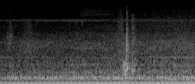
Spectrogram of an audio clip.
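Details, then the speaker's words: Warm 1993 Lexus SC400 petrol engine idling steadily at just over 1000 rpm after the idle air control valve was replaced to fix a rough idle: even, smooth, low hum with no hunting and one faint tick; normal idle. "idling smooth very smooth very smooth wow very smooth all right so i wanted to turn the car off just in case you guys weren't able to hear me night and day difference very smooth idle"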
